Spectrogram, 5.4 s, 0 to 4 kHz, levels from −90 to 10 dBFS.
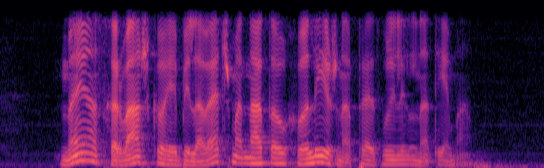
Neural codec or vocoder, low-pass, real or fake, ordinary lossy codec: none; 3.6 kHz; real; none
